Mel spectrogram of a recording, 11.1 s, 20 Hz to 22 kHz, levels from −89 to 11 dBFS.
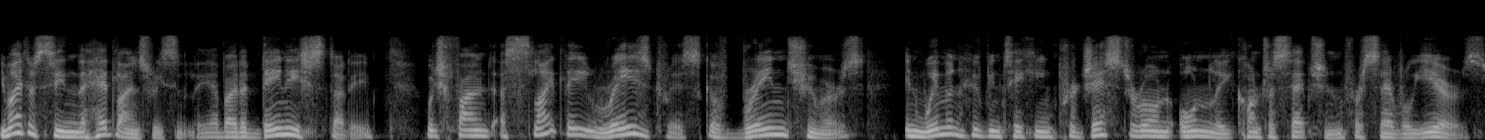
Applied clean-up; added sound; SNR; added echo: none; none; none; none.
